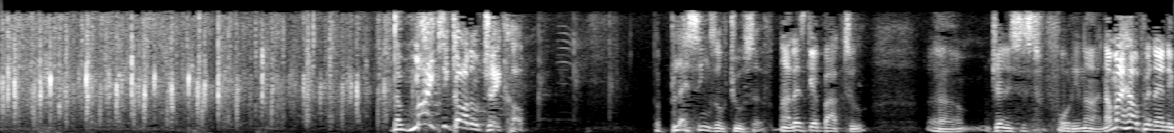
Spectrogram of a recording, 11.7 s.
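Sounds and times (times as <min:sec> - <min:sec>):
audience clapping: 0:00.0 - 0:06.3
speech: 0:03.9 - 0:05.4, 0:06.7 - 0:11.7.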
